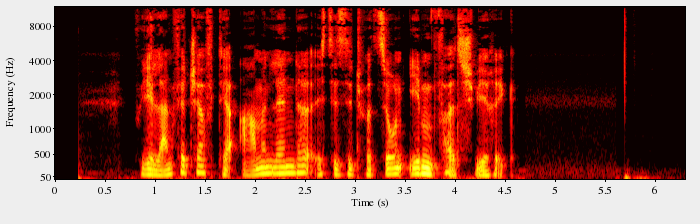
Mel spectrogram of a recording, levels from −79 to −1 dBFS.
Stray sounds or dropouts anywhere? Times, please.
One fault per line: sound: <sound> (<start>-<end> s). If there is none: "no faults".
no faults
